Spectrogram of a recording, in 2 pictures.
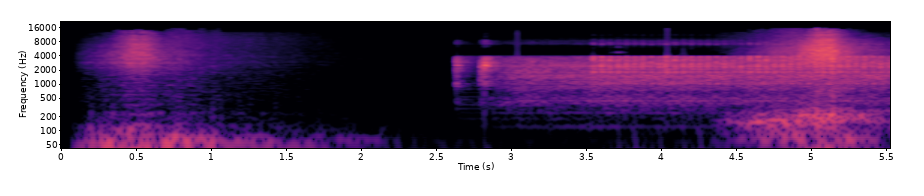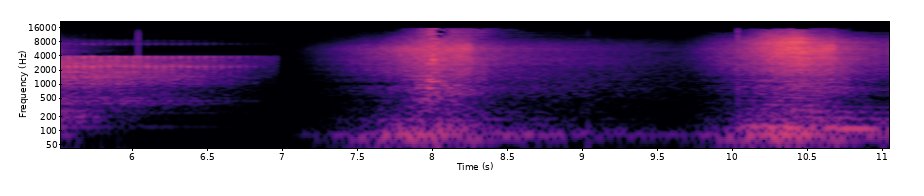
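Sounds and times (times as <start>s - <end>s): film projector clattering: 2.7s - 7.0s.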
